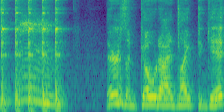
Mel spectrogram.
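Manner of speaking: slow, sleazy, lecherous come-on voice. Mocking how some men sound, imitating a horny man. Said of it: "sound like a horny man who goes".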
